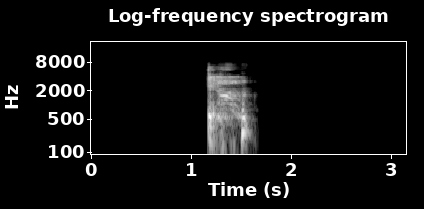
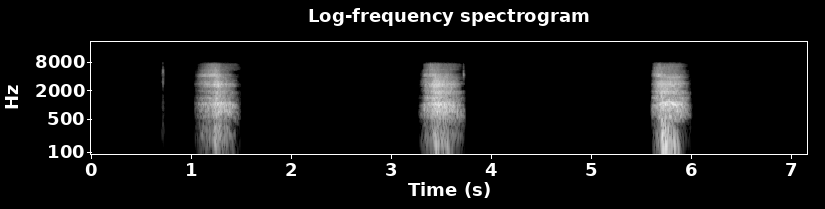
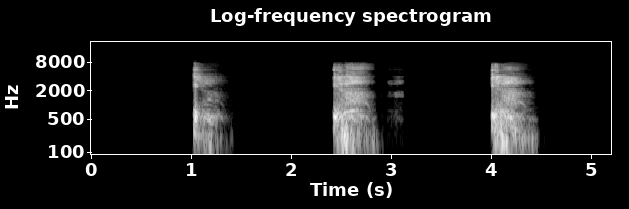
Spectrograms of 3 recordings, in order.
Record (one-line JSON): {"cough_length": "3.2 s", "cough_amplitude": 28648, "cough_signal_mean_std_ratio": 0.23, "exhalation_length": "7.2 s", "exhalation_amplitude": 27885, "exhalation_signal_mean_std_ratio": 0.27, "three_cough_length": "5.2 s", "three_cough_amplitude": 32767, "three_cough_signal_mean_std_ratio": 0.29, "survey_phase": "beta (2021-08-13 to 2022-03-07)", "age": "45-64", "gender": "Female", "wearing_mask": "No", "symptom_none": true, "smoker_status": "Current smoker (1 to 10 cigarettes per day)", "respiratory_condition_asthma": false, "respiratory_condition_other": false, "recruitment_source": "REACT", "submission_delay": "3 days", "covid_test_result": "Negative", "covid_test_method": "RT-qPCR", "influenza_a_test_result": "Negative", "influenza_b_test_result": "Negative"}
